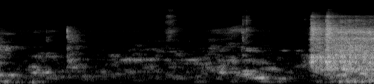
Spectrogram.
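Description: Yamaha Ray ZR Street Rally hybrid 2024 scooter engine starting, a loud broadband burst near the end that follows quieter handling noises and brief clicks, with someone talking just before.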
